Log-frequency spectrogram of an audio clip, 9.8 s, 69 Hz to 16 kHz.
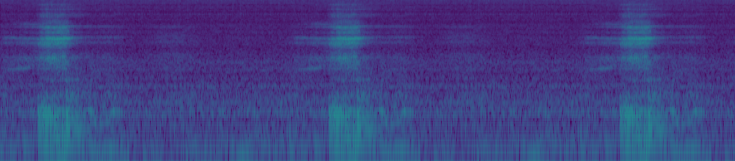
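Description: Three loud rasping snores on in-breaths, about 16 a minute, with quieter breathing between; typical sleep snoring.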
